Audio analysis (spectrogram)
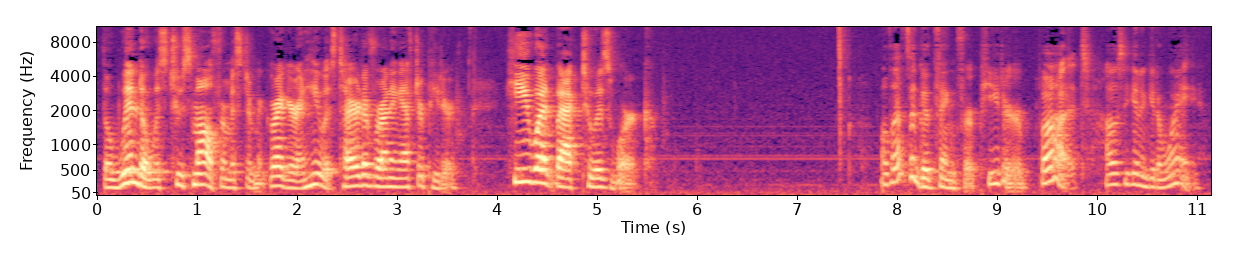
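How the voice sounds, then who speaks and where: Middle-aged female storybook reader, slightly low pitch, measured and expressive delivery aimed at small children. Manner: expressive, measured, speaking to young listeners. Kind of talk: children's read-aloud with chatty asides. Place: indoors in a home room with bookshelves.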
